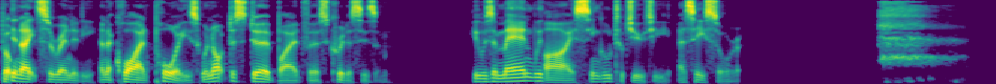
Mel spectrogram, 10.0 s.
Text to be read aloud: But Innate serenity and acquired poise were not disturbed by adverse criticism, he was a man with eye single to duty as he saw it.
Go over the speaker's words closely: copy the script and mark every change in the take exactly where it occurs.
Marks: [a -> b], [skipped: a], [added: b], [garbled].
But Innate serenity and acquired poise were not disturbed by adverse criticism, he was a man with eye single to duty as he saw it.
